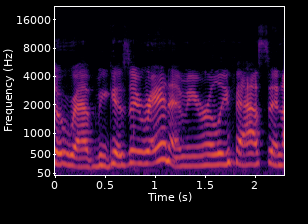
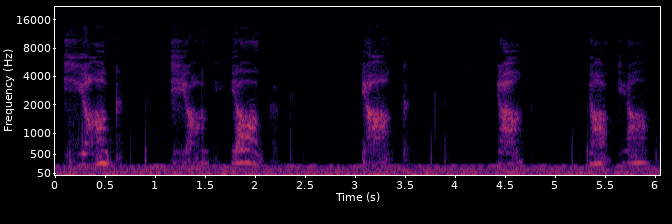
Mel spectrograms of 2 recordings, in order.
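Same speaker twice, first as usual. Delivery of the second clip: soft whispered yonk, yonk; 4 semitones higher, 13 dB quieter, much slower than usual. Retold or imitated. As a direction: whisper the silly noise with no voice left. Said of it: "I'm pretty sure I whispered".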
